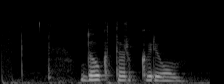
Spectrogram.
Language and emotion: Russian, neutral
